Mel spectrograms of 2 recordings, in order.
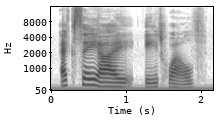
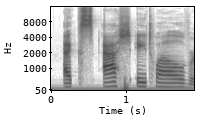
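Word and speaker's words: X Æ A-12: So Grimes said, it's just X like the letter X, then AI, like how you said the letter A and I, and then followed up with A12. So XAI A12, but Elon said, I mean, it's just X, and then the AE combo is pronounced like ash and then A12. So X ash A12 or Zash A12 is what he's saying.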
